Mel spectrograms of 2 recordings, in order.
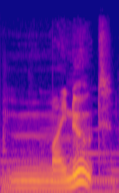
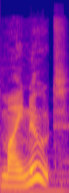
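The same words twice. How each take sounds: First: The stress is on the first syllable. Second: The stress is on the second syllable. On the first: It refers to a unit of time. "Minute rice" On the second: It means very small. "minute is not minute. It's minute. Minute, pocket-sized, compact"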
